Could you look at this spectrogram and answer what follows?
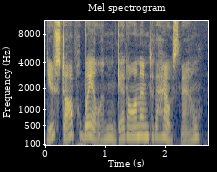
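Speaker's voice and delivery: firm, sternly scolding call; a mother's no-nonsense order. A narrator's reading. Mother ordering Bobby into the house, stern. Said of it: "say sternly".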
